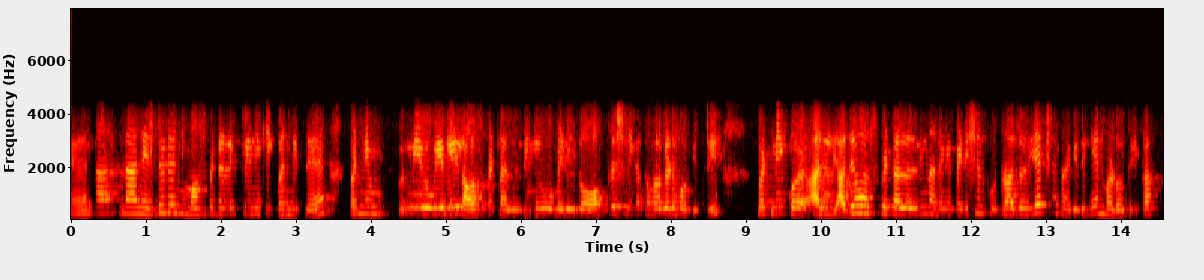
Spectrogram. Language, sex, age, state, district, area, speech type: Kannada, female, 18-30, Karnataka, Hassan, rural, conversation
